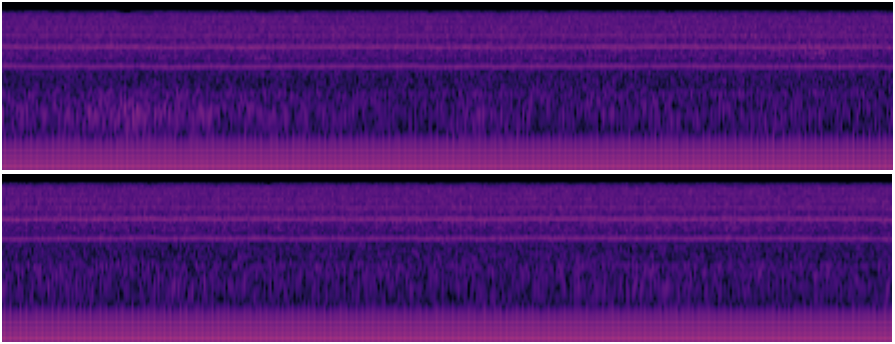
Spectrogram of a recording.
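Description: Steady hiss inside a stationary rally car's cabin, with a constant thin high-pitched whine over it.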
